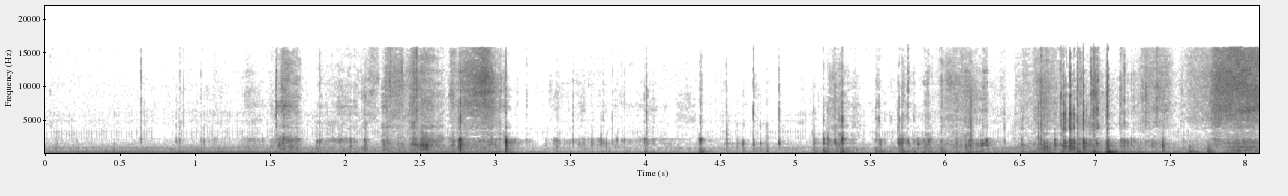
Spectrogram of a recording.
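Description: Plastic action figure being worked onto its plastic display base by hand: scattered small clicks, scrapes and rubbing, busiest about two and a half seconds in and again near the end. A steady low hum runs underneath.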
